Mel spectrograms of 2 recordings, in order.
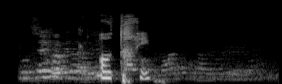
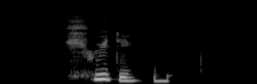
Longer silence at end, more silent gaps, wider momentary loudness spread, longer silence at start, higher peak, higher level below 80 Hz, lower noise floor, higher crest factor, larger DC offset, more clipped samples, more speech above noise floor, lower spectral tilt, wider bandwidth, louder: second, 0.45 s vs 0.9 s; neither; first, 22 LU vs 14 LU; second, 0.2 s vs 0.65 s; first, -2 dBFS vs -14 dBFS; first, -52 dBFS vs -82 dBFS; second, -48 dBFS vs -75 dBFS; first, 24 dB vs 18 dB; neither; neither; second, 26 dB vs 46 dB; about the same, -5.5 dB/octave vs -6.5 dB/octave; about the same, 11 kHz vs 10.5 kHz; first, -22 LUFS vs -31 LUFS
